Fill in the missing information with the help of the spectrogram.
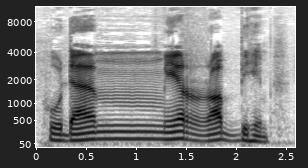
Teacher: ditulisnya ada n-nya dibacanya n-nya hilang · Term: idgham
